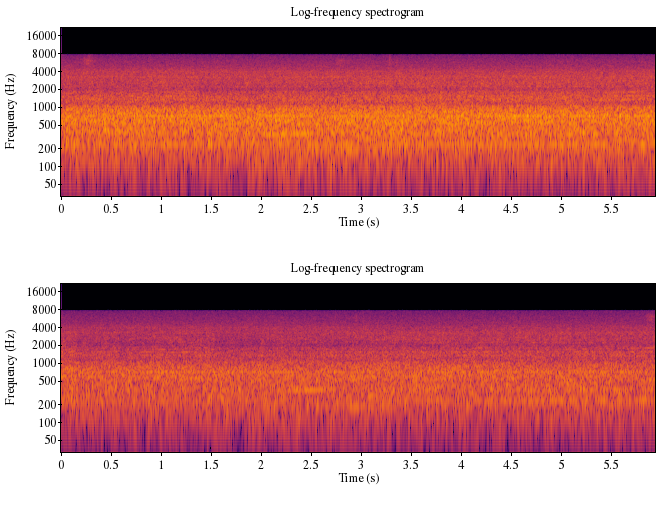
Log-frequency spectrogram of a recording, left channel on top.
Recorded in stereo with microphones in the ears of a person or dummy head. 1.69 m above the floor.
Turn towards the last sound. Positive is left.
No sound to turn to.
